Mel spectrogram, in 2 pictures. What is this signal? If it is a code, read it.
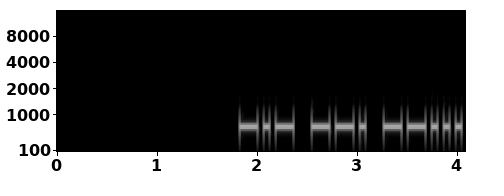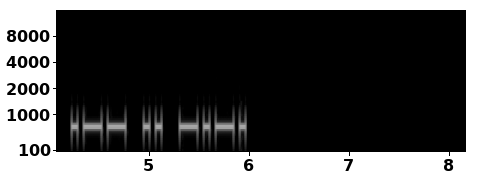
Morse code, heard as a keyed tone, about 20 wpm, 700 Hz. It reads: KG7WIC
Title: USA Call Signs - 6 Characters - Repeated 2x - 20wpm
